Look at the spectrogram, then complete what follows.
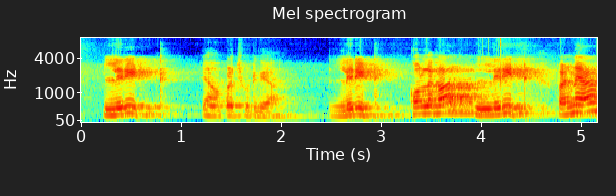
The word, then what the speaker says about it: लृट्: लिरिट लकार। तो ये है लिरिट लकार। कौन लकार? लिरिट। अच्छा सॉरी लिरिट। लिरिट यहां पर छूट गया। लिरिट।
